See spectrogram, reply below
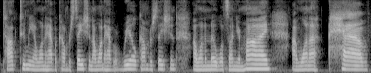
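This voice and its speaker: Female author, lowish pitch, informal direct-to-audience monologue, expressive delivery, leans on repeated words for emphasis. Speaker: erotic romance author promoting their own book.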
